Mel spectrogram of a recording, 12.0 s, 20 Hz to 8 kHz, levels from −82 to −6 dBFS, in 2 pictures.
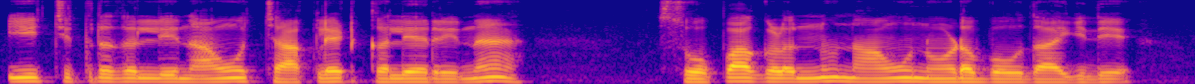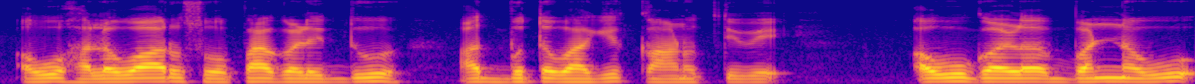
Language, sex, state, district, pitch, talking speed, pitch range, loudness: Kannada, male, Karnataka, Dharwad, 120 Hz, 80 wpm, 115-125 Hz, -18 LUFS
